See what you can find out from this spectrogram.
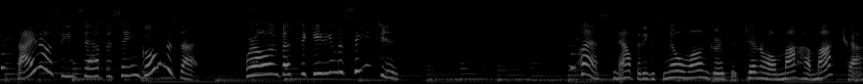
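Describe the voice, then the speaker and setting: A put-on character voice at a high pitch and moderate pace, with clear music in the background. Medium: game stream. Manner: casual, expressive.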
